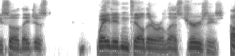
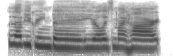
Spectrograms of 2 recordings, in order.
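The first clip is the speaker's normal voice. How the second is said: a lightly raised, sugary goodbye voice; higher mock-sincere thank you; mock sweet farewell; 8 semitones higher than usual. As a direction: coo a fond farewell.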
